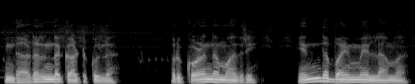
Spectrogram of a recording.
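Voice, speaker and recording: Actor as a gentle, protective young hero. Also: male voice, lowish voice, fairly even intonation, moderate pace, lightly acted. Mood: tender. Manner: soothing, earnest. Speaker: hero of a film. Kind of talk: film drama acting. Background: loud film score.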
